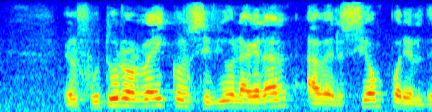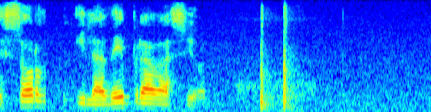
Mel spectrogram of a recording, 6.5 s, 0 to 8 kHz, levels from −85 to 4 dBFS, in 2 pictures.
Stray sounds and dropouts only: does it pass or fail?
fail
